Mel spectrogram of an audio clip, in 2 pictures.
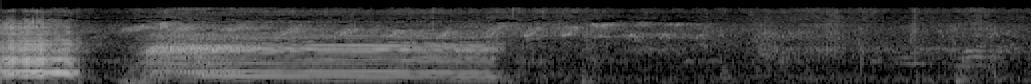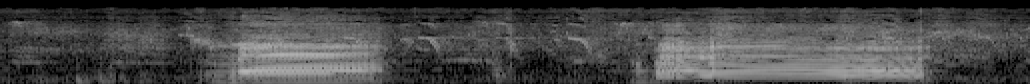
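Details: Three separate lamb bleats from a sheep farm's fall lambs: a long wavering baa, a short sharp one after a quiet stretch, then a final drawn bleat, with faint farmyard background between calls.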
